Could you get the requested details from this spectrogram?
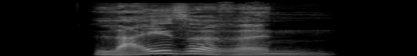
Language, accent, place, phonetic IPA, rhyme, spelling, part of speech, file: German, Germany, Berlin, [ˈlaɪ̯zəʁən], -aɪ̯zəʁən, leiseren, adjective, De-leiseren.ogg
- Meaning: inflection of leise: 1. strong genitive masculine/neuter singular comparative degree 2. weak/mixed genitive/dative all-gender singular comparative degree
